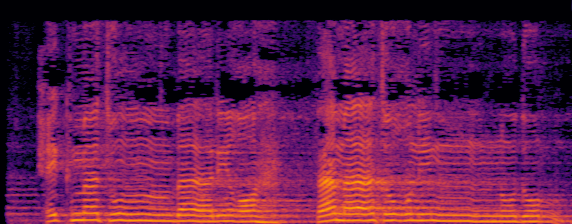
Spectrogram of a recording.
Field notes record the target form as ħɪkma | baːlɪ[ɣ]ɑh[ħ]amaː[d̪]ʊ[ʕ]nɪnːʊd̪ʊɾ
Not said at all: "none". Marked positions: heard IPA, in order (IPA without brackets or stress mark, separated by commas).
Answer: ɣ, f, t̪, ɣ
